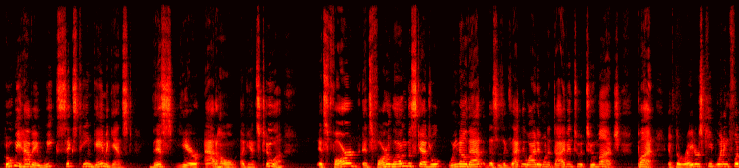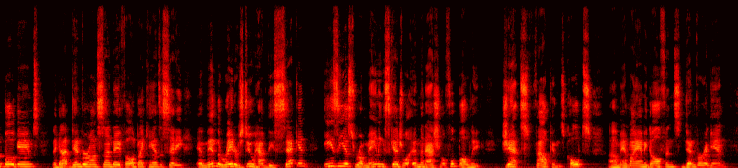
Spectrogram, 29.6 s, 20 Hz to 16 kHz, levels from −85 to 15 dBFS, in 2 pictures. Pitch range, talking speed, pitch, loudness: 160-215 Hz, 160 wpm, 185 Hz, -27 LUFS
